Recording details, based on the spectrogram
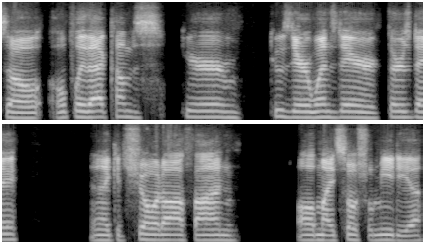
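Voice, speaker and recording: At a fairly slow pace, a man with a Minnesotan accent speaks in a fairly high pitch with a bright, sharp tone, in dry, close sound with no echo and a quiet background. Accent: Minnesota. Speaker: sports card collector, live show co-host. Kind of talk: casual chat. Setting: live stream.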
